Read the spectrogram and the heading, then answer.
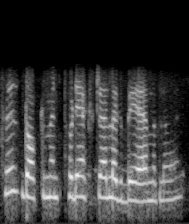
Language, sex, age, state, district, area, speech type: Punjabi, female, 18-30, Punjab, Muktsar, urban, conversation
